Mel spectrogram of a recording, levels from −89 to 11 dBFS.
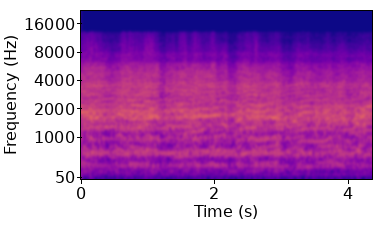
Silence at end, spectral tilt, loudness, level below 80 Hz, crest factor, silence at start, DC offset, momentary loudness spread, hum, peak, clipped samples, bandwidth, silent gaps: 0 s; 1 dB/octave; -25 LUFS; -76 dBFS; 12 dB; 0 s; under 0.1%; 4 LU; none; -14 dBFS; under 0.1%; 13 kHz; none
